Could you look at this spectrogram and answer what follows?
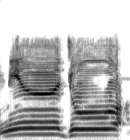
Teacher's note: بالکل round lips ہوتا ہے، ہونٹوں کو گول کر کے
